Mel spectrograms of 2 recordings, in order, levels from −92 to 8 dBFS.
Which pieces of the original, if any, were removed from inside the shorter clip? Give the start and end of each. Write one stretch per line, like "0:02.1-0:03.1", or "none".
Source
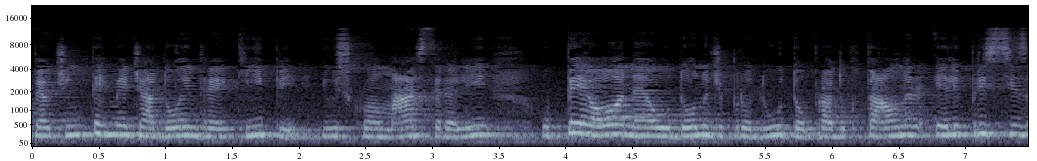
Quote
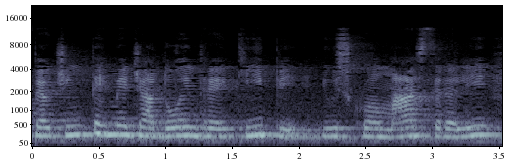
none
